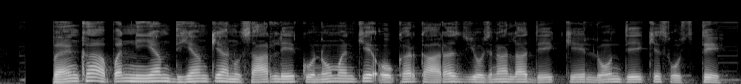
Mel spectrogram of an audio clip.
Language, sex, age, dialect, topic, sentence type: Chhattisgarhi, male, 18-24, Western/Budati/Khatahi, banking, statement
